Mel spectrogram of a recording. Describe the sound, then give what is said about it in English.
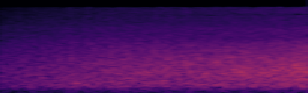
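A steady, dense roar of rushing water from a fast, raging river, swelling slightly louder over its short span with no voices present. “It was a really fast, raging river, and they were having a hard time with it.”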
